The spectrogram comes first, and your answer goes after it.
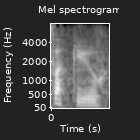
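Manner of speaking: low, soft retort in his head; quiet imagined comeback; unspoken retort. Retold or imitated. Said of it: "I'm like, in my head".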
